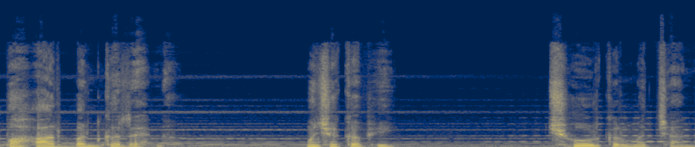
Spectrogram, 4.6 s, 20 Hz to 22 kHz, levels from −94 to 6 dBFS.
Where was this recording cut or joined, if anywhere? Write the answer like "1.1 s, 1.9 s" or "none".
none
